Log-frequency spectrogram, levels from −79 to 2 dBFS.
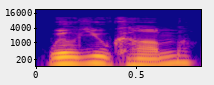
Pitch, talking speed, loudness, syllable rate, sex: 130 Hz, 220 wpm, -17 LUFS, 4.2 syllables/s, male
